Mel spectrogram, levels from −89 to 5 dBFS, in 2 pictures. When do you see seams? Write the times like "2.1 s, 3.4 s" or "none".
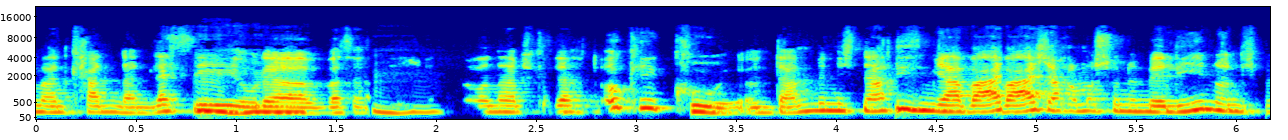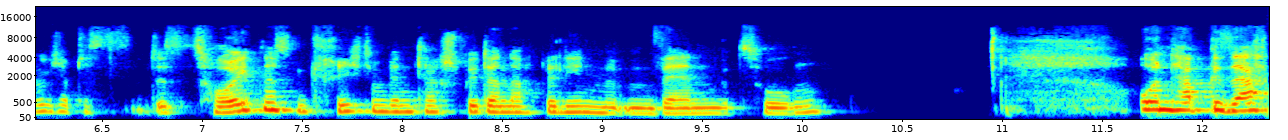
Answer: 4.3 s, 4.8 s, 6.2 s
